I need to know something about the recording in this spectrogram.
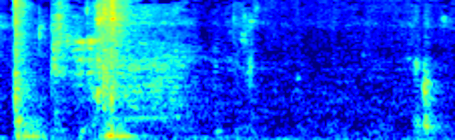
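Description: A person slurping noodles: a couple of short slurps within the first half-second or so.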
